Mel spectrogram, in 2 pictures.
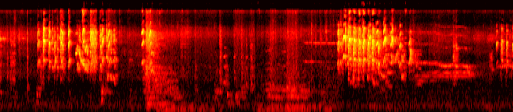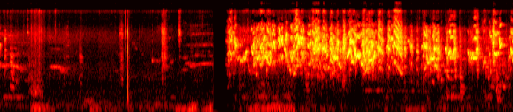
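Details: Budgerigars, a colourful breeding pair, chirping: short scratchy bursts and a few thin whistled notes separated by quiet gaps, ending in a long loud stretch of dense warbling chatter.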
